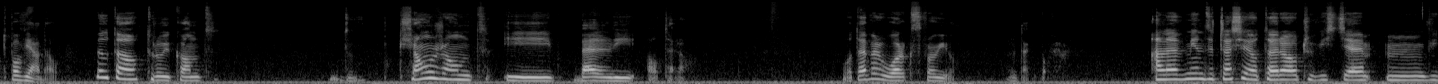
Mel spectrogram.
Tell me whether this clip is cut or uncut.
uncut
